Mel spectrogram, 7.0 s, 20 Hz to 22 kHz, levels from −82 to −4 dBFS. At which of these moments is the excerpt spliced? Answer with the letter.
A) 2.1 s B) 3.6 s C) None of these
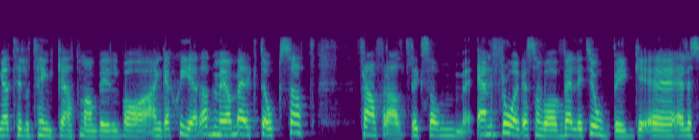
B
